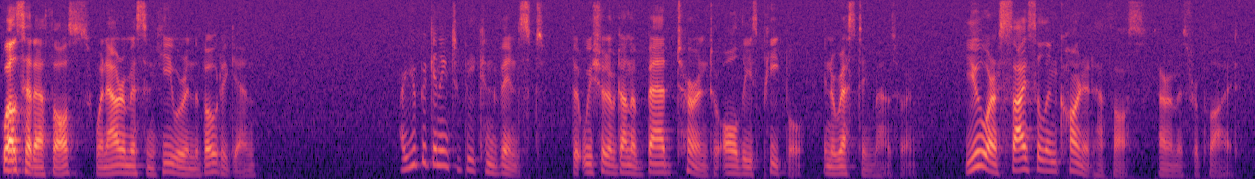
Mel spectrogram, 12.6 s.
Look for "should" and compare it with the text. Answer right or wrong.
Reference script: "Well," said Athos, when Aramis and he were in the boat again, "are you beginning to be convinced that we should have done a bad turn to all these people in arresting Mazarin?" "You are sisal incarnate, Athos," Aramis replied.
right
